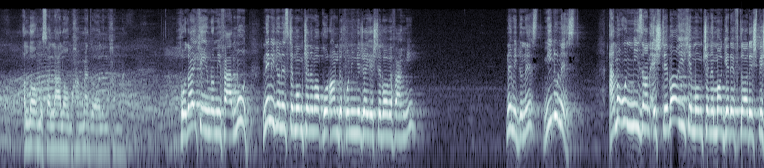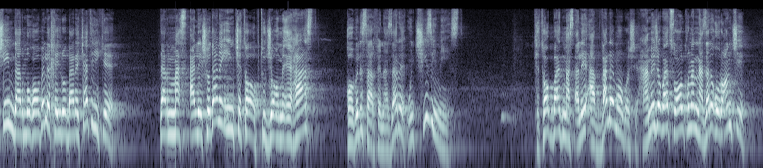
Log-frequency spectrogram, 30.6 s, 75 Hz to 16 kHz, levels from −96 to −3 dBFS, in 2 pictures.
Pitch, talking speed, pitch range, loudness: 235 Hz, 130 wpm, 215-290 Hz, -14 LUFS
